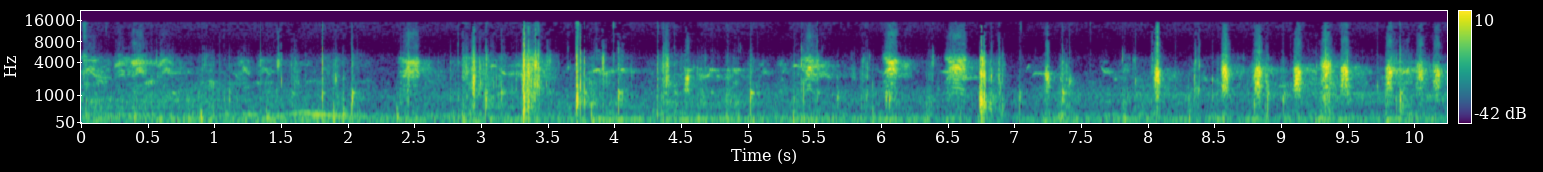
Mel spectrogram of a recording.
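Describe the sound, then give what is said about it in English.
Steady footsteps crunch along outdoor ground as a person walks up behind a couple of big black dogs, a quick uneven series of sharp steps that continues throughout, over a low, soft background murmur. “They didn't even notice me coming up behind them.”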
